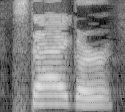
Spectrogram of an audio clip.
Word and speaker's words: stagger: 그 다음에 휘청휘청 거리는 거, 술 취한 사람처럼 걷는 거 stagger. 역시 자음에 둘러싸이니까 에라고 읽어야 되잖아요. stagger.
